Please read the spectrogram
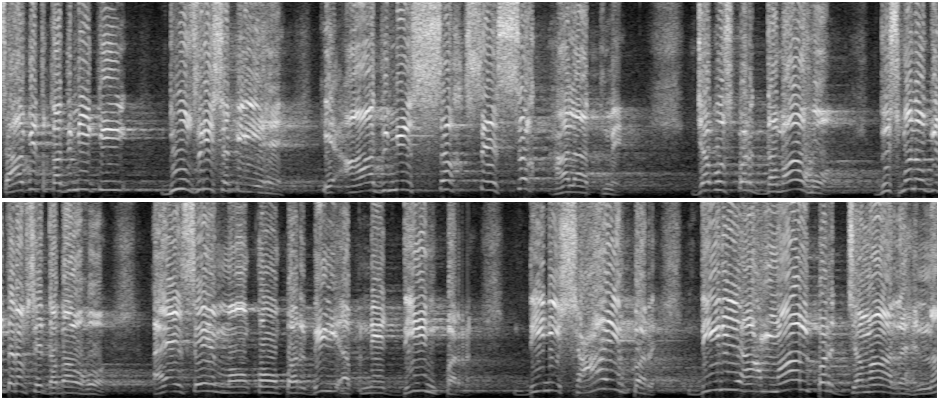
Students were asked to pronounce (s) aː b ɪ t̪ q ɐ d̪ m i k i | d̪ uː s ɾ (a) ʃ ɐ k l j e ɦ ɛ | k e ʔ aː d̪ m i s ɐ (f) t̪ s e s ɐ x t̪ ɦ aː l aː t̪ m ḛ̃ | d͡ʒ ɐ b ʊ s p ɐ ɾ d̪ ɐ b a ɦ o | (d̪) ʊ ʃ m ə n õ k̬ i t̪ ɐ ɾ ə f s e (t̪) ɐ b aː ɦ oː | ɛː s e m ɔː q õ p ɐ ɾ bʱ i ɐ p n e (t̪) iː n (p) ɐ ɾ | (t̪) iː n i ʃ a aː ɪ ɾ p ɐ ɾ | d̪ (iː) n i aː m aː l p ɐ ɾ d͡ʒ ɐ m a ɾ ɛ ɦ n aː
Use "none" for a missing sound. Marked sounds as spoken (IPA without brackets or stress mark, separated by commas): s, i, x, d̪, d̪, d̪, p, d̪, iː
